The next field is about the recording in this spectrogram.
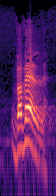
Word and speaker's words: Babel: He tried that way back in a place called Vavel. Only you pronounce it funny. You'd call it Babel.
